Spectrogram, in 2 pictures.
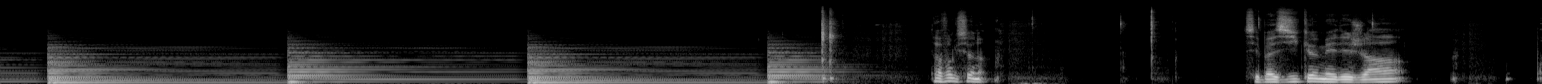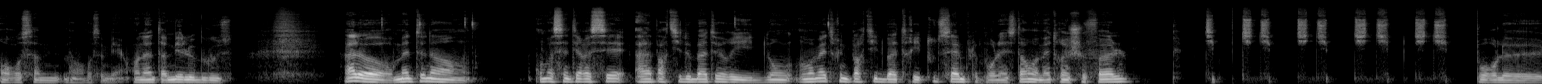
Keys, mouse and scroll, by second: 8.2 space, 10.3 click, 12.5-13.9 drag, 19.2 click, 20.0 click, 22.7 click.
